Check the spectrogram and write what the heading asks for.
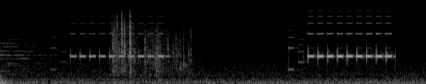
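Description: Mobile phone ringing: two rings of a rapidly pulsing electronic beep, each about a second long, the second starting about three seconds in.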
